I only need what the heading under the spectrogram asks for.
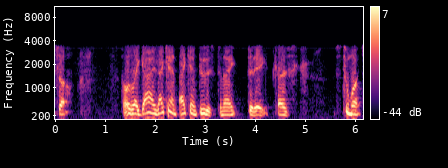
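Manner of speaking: low, drowsy, half-asleep voice. Explaining to the guys why they can't do this today, sleepy voice. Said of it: "you sound very sleepy".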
